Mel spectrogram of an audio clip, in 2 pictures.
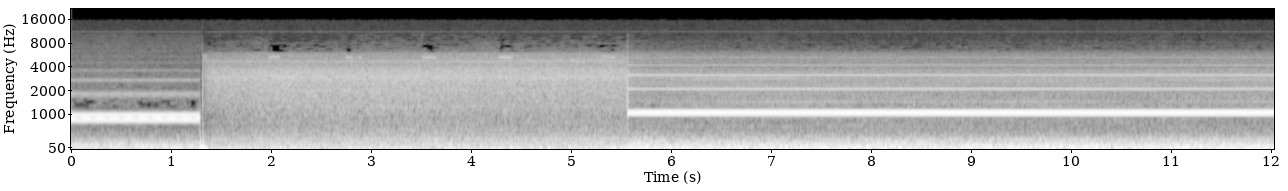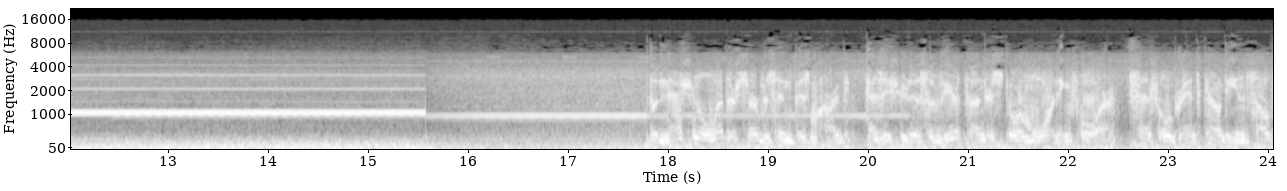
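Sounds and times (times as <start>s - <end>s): low radio hiss: 1.3s - 24.0s
steady radio alarm tone: 5.6s - 24.0s.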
